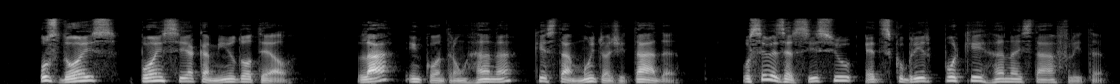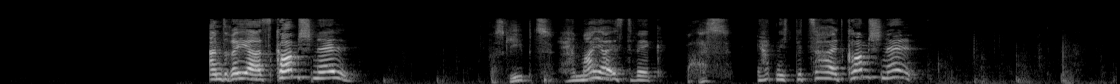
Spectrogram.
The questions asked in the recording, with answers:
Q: O seu exercício é descobrir por que Hannah está aflita.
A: Você deve ter reparado que Hannah está aflita porque o Sr.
